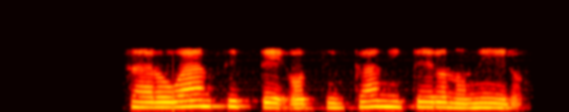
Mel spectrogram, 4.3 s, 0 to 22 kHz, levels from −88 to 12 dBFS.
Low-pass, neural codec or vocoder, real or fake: 3.6 kHz; none; real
